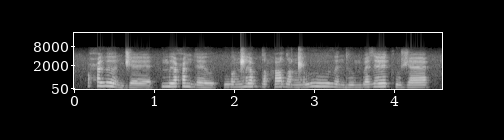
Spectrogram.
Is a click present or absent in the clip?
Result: present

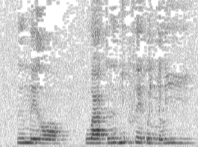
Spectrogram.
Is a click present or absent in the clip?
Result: absent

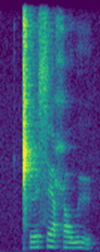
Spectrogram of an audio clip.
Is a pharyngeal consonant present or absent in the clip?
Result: present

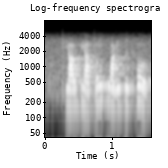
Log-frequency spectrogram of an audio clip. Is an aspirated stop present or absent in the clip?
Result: present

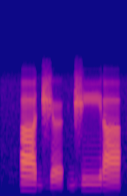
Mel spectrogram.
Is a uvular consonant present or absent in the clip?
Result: absent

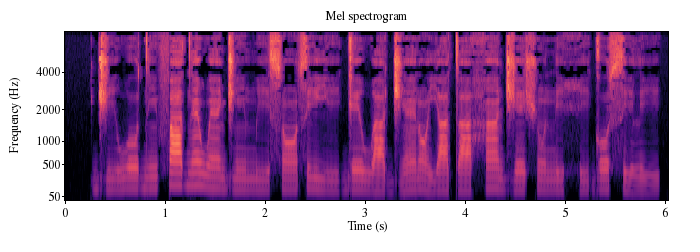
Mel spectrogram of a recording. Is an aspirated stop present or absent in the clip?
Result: absent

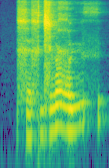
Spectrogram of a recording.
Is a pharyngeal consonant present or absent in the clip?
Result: present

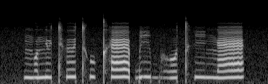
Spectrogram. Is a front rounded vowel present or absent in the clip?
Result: present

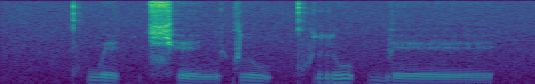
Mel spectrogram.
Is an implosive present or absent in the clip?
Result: absent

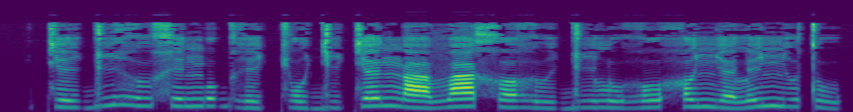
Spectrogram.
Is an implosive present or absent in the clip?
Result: absent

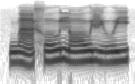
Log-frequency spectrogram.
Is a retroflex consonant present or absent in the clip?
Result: absent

